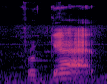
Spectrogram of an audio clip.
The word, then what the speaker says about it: forget: Contohnya ini forget, cara bacanya forget ya, penekanannya di suku kata kedua get, itu forget.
